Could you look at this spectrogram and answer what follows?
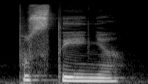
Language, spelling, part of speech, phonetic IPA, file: Ukrainian, пустиня, noun, [pʊˈstɪnʲɐ], Uk-пустиня.ogg
- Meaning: desert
